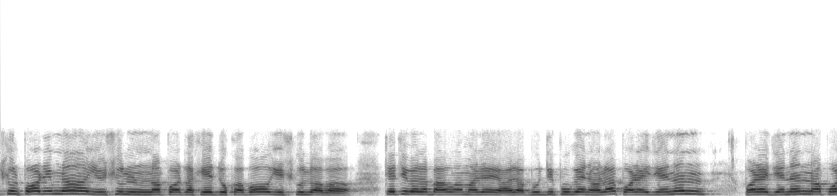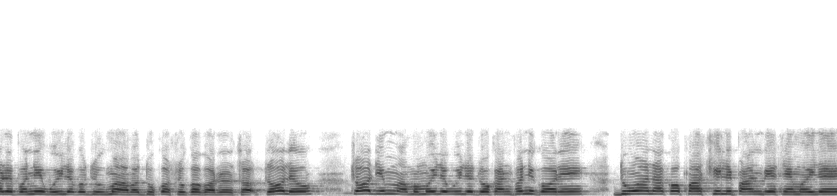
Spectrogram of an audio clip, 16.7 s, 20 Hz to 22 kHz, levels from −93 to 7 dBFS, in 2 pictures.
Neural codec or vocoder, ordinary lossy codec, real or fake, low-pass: none; Opus, 32 kbps; real; 7.2 kHz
